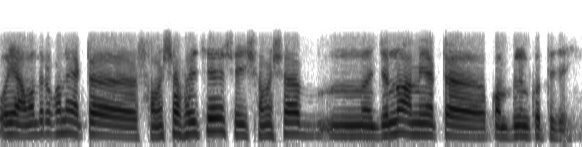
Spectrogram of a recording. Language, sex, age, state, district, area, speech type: Bengali, male, 30-45, West Bengal, Birbhum, urban, conversation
